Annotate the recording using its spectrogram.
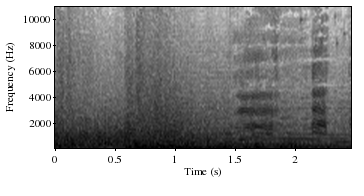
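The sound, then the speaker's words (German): A huge thunderclap from a lightning bolt discharging directly overhead: a loud, dense roar of deep rumbling and crackling that holds steady for a couple of seconds without fading. “Ein gewaltiger Blitz entlädt sich genau über ihnen.”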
